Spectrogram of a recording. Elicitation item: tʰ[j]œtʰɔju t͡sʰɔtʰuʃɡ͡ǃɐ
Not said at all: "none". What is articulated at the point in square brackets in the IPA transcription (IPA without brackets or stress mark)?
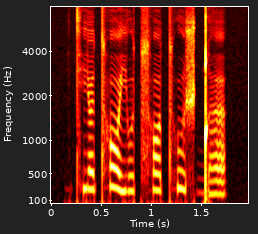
j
